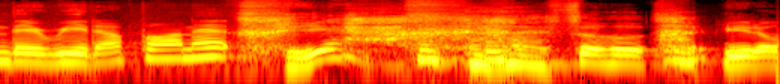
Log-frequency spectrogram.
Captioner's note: laughs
